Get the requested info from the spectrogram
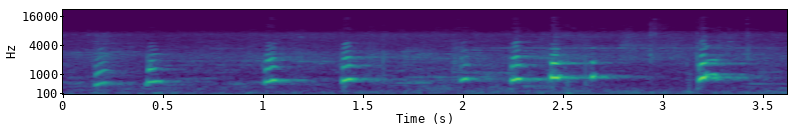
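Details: A Pomeranian, living with a husky, gives a quick series of high, yappy barks, some sharp and some drawn into whiny yips, barking for the first time at a visiting washing lady drying clothes.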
